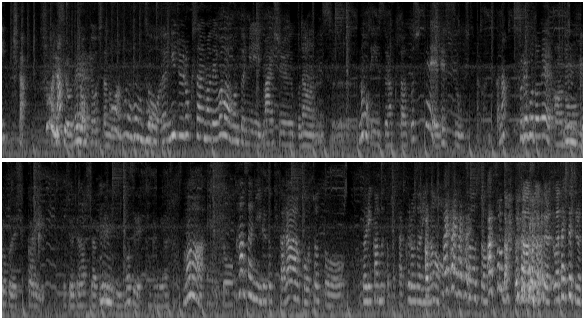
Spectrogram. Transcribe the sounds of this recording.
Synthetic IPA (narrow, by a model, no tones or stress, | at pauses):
ikʲi̥t̪a̰ | soːd̪easɨjoned͡ʑo̞ːkʲo̞ːɕi̥t̪anõɦso̞ːneɲ̟iʑɨːɾo̞kɯ̟̥saimad̪e̞βahõ̞nt̪o̞ɲ̟imaiɕɨːpɯ̟d̪ãsɨ̰no̞ʔĩɰ̃st̪o̞ɾakɯ̟̥t̪aːt̪o̞ɕi̥t̪e̞ɾe̞ssõŋɕi̥t̪e̥t̪ːakãɲ̟d͡ʑi̥kana | so̞ɾe̞ɦo̞d̪o̞ne̞anokʲo̞ːt̪od̪e̞ɕi̥kːaɾʲḭ | osiet̪eɾaɕi̥t͡ɕat̪enaze̞kak̪amʲinaβaet̪ːo̞kãɰ̃sãɲ̟ːiːɾɯ̟t̪o̞kʲi̥kaɾako̞ːt͡ɕo̞t̪ːo̞ | d̪o̞ɾʲikamɯ̟t̪o̞kasakɯ̟ɾo̞d̪o̞ɾʲino̞haiɦaiɦaiɦasoːsoːasoːd̪aoɾβat̪aɕi̥t̪at͡ɕino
